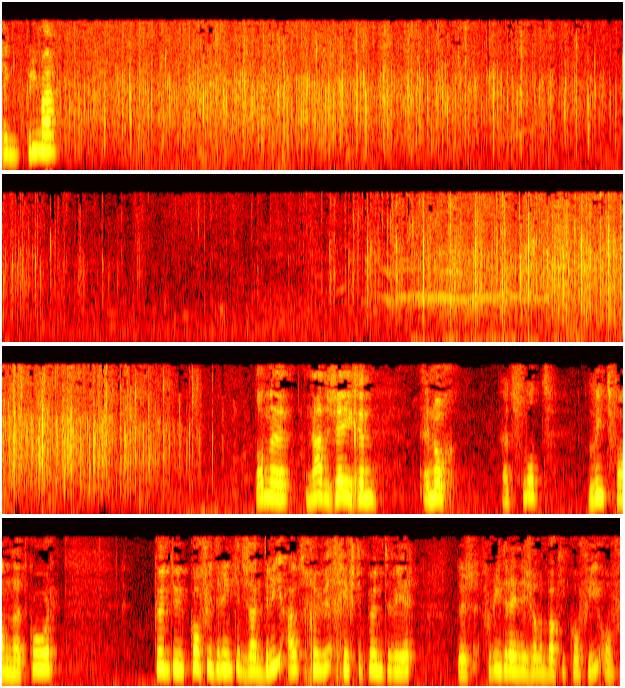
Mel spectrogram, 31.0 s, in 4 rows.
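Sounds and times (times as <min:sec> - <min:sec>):
speech: 0:00.0 - 0:00.9, 0:18.8 - 0:21.2, 0:21.8 - 0:24.0, 0:25.2 - 0:31.0
crowd applauding: 0:00.0 - 0:18.7.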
